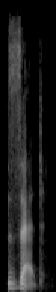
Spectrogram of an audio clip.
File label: "Zed", Letters, Alphabet, 1 child, 9 yrs; Talking; VoiceBox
